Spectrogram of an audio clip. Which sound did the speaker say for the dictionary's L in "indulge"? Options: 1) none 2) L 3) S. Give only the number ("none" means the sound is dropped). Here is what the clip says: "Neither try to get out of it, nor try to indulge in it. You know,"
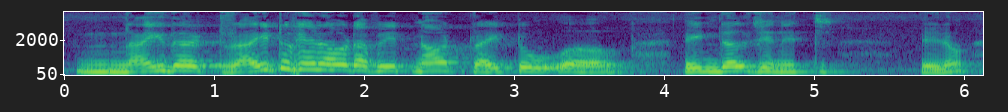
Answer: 2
